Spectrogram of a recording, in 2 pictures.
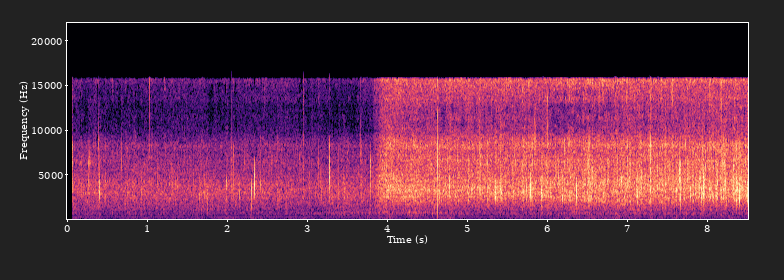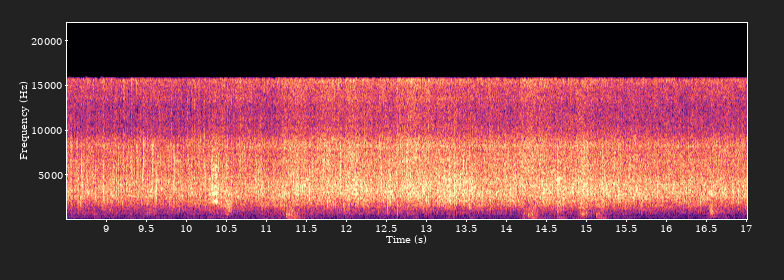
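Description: Vegetables frying in oil in a metal kadhai: a steady sizzle that gets louder about four seconds in, once shredded cabbage, broccoli and carrot are in the pan with the onion. A metal spatula stirring the pan knocks and scrapes against it several times in the second half.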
